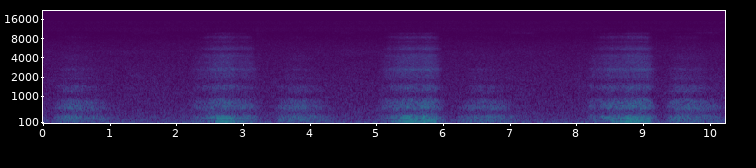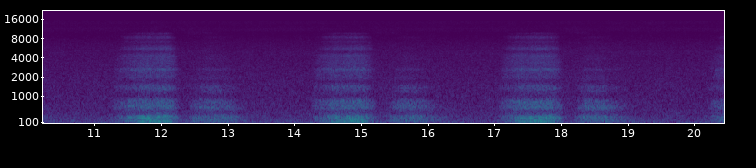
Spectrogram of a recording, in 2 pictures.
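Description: Soft, regular snoring on each breath in and a quieter breath out, about 10 breaths a minute, in a quiet room.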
